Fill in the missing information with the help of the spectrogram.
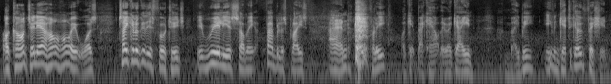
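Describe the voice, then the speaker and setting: A man's voice: a little high, animated, quick pace, sharp tone, a little hiss or hum. An older British man hosting an outdoor channel, chatting casually and rambling with a self-mocking humour at a forest cabin. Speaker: channel host.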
